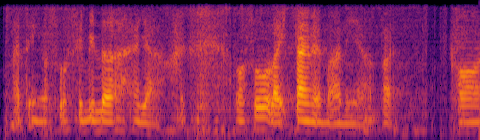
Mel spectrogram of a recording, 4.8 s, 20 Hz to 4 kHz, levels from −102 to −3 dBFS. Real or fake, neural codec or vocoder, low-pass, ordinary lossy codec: fake; vocoder, 44.1 kHz, 128 mel bands, Pupu-Vocoder; 3.6 kHz; none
